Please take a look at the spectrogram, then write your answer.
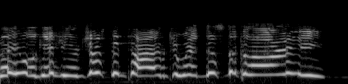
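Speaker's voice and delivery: very high cackling villain voice. Voicing an unseen figure behind a doorway: cackling voice. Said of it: "in a cackling common language".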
